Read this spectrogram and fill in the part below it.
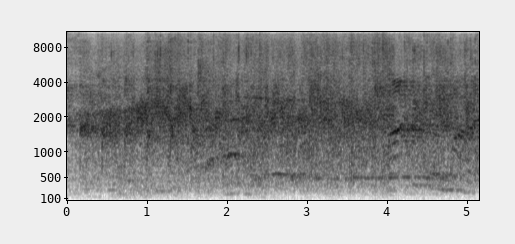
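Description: An audience at an event claps together in unison, a dense, loud and steady burst of applause and crowd noise lasting throughout, with no pauses between claps.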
